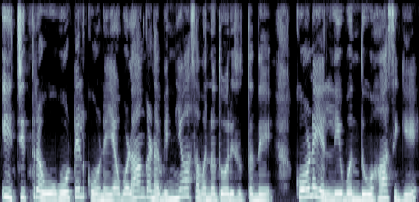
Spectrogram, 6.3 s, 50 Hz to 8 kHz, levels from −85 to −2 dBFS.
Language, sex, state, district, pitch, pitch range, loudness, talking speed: Kannada, female, Karnataka, Bangalore, 225 Hz, 215-270 Hz, -12 LUFS, 95 wpm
